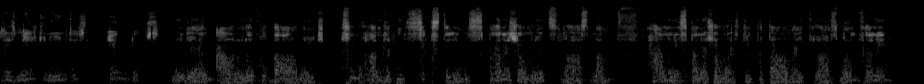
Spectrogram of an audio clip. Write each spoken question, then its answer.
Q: How many Spanish omelets did the bar make last month, Annie?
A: 216.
